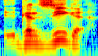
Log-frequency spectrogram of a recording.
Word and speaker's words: Gonzaga: It's a long A. Zaga. Gonzaga.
